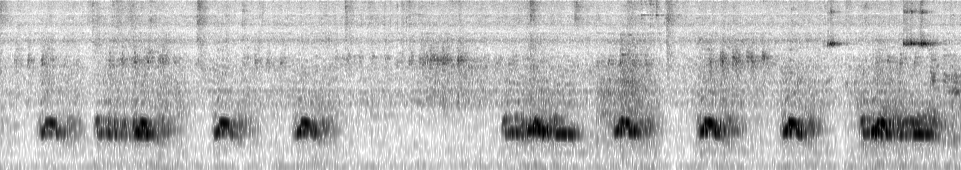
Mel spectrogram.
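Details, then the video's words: Zebra dove with a big KONG-style voice gives a string of short, mellow cooing bursts, some single and some paired, with a pause midway. Background hiss is steady. "gacor suara besar KONG - perkutut mana yg gak merinding dengarnya."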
